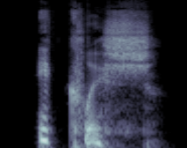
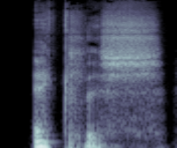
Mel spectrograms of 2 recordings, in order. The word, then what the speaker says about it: eaglais: Icklish. – Icklish. Can you spell it for me? – E-A-G-L-A-I-S.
